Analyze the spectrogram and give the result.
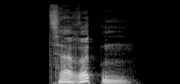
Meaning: to ruin, to disrupt
- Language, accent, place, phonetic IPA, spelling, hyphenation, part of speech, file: German, Germany, Berlin, [t͡sɛɐ̯ˈʁʏtn̩], zerrütten, zer‧rüt‧ten, verb, De-zerrütten.ogg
